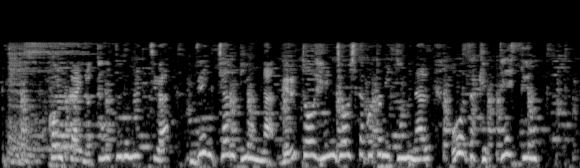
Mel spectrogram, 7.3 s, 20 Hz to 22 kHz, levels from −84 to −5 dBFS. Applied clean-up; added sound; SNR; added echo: classical method Wiener filter.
